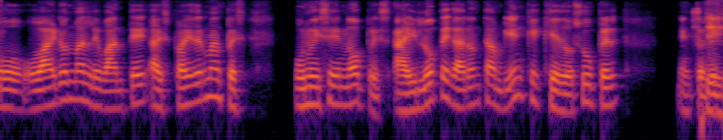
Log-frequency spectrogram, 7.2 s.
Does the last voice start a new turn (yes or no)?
no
